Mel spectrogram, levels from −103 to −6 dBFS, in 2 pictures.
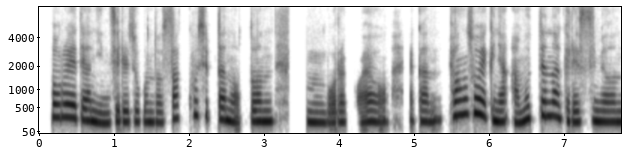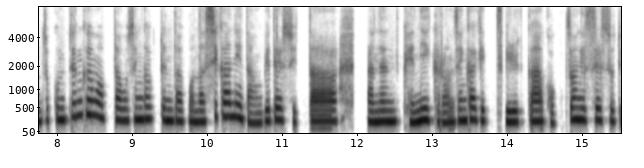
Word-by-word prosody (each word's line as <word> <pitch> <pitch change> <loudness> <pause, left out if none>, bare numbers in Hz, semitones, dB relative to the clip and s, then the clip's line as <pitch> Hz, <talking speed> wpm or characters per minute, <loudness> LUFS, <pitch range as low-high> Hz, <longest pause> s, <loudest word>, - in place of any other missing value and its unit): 서로에 295 -1 +3
대한 235 -5 +2
인지를 200 +3 -1
쪼금 210 -1 -3
더 200 -1 -5
쌓고 270 - -5
싶다는 255 -9 0
어떤 215 0 +1 0.5
음 200 -1 0
뭐랄까요? 205 +1 -3 0.3
약간 220 -1 -3
평소에 350 +2 +4
그냥 220 -4 +3
아무 210 +6 +2
때나 315 +3 0
그랬으면 210 -2 0
쪼끔 245 +1 -1
뜬금없다고 305 -6 -1
생각된다거나 230 -4 0
'시간이 300 +4 +1
낭비될 225 +4 -1
수 225 -3 -9
있다.'라는 195 - 0
괜히 220 +4 +4
그런 205 -3 -2
생각이 230 +1 +1 0.3
들까 210 +1 +1
걱정했을 240 +5 -1
수도 225 -2 -5
225 Hz, 295 characters per minute, -22 LUFS, 210-250 Hz, 0.5 s, 평소에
